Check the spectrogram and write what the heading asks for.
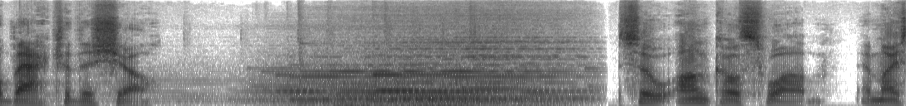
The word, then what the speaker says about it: OncoSwab: So OncoSwab, am I saying it right?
